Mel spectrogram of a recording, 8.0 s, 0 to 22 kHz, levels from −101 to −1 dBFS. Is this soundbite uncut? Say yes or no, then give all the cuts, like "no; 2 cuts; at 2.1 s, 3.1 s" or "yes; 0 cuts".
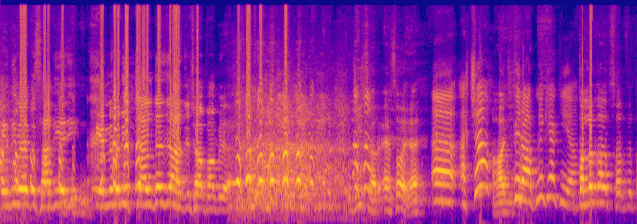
yes; 0 cuts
